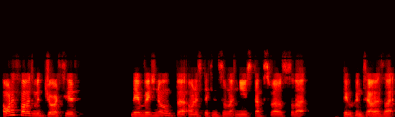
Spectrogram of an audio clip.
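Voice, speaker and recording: A young man chatting casually to his camera, wandering from thought to thought and restarting his sentences as he goes. His voice sits at an ordinary middle pitch, and the recording has a dull, lo-fi home sound. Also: fairly even intonation, a little fast. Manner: rambling, thinking aloud with many restarts. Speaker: vlogger. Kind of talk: casual vlog chat.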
